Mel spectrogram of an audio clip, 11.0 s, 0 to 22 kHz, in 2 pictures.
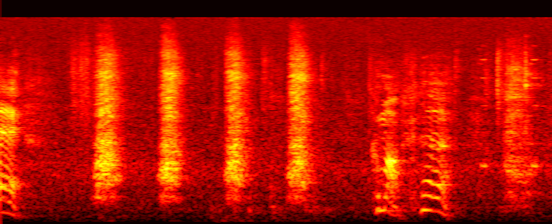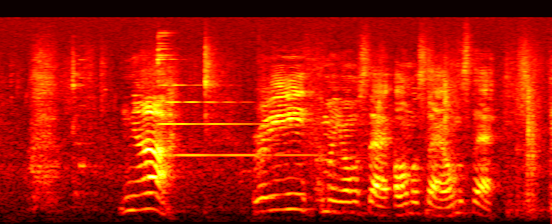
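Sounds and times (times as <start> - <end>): person exhaling forcefully: 0.9 - 3.2.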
